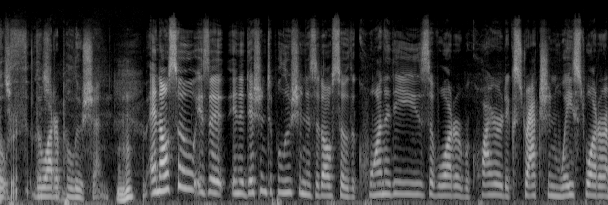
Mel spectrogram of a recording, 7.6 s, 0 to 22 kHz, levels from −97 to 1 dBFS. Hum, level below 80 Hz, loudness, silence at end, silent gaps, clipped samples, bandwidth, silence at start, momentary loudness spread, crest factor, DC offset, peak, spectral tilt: none; -54 dBFS; -32 LUFS; 0 s; none; under 0.1%; 16.5 kHz; 0 s; 10 LU; 24 dB; under 0.1%; -10 dBFS; -3 dB/octave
